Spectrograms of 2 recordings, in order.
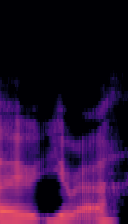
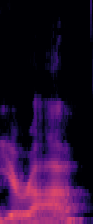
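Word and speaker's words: יראה: about two concepts um I'm hoping that I pronounce it right so it's pushard and also Europe yeah um yeah no one no one can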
